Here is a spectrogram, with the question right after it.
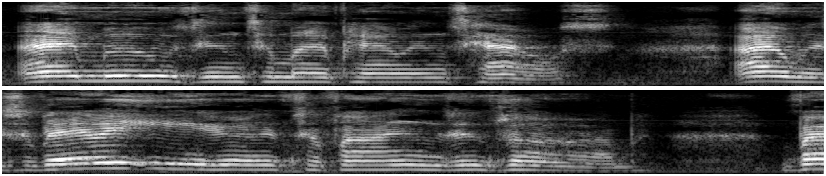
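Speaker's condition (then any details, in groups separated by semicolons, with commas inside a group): Traumatic brain injury; speech impairment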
